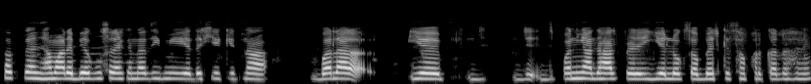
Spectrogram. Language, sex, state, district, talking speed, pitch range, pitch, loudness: Hindi, male, Bihar, Begusarai, 160 wpm, 250-270 Hz, 260 Hz, -16 LUFS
